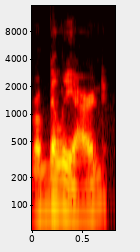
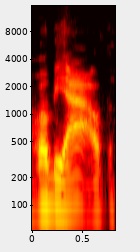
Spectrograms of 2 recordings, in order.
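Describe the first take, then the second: First: The name is said with American pronunciation. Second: The name is said with French pronunciation. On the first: "you're Americans, you pronounce it as" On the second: "his family name is uh"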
